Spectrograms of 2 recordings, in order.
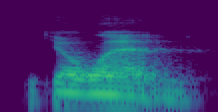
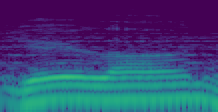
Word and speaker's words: Yelan: How do you pronounce this name? Now, when I look at it, I read Yelen in my mind.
